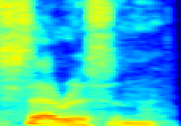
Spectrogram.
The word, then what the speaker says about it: sericin: One of them, a very important one, is called sericin. You spell that S-E-R-I-C-I-N.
